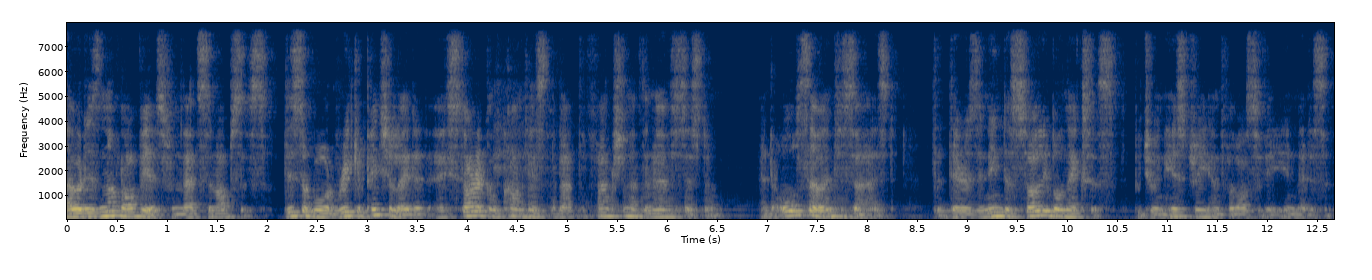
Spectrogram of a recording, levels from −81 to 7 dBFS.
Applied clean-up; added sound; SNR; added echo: neural separator model SepFormer DNS4.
